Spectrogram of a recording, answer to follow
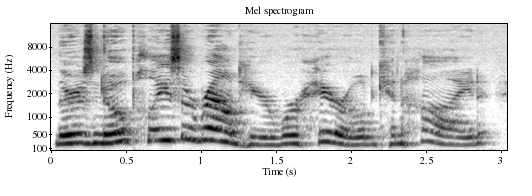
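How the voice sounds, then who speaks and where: A solemn storybook father rabbit, played by a woman, full of worry. The words come slowly and with firm emphasis. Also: high voice, lively intonation, warm tone, muffled recording. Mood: worried.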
